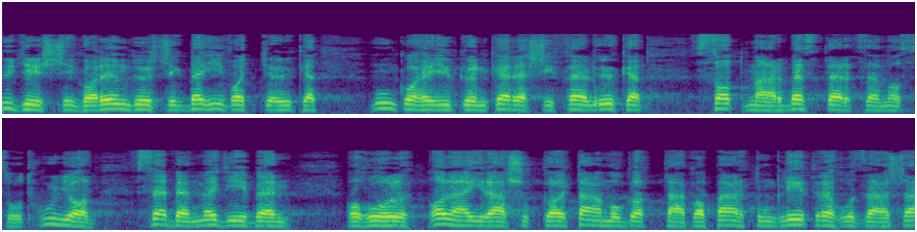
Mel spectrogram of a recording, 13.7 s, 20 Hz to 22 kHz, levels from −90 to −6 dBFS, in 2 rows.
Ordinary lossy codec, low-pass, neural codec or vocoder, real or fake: none; none; codec, 16 kHz, 8 kbps, FreqCodec, smaller model; fake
